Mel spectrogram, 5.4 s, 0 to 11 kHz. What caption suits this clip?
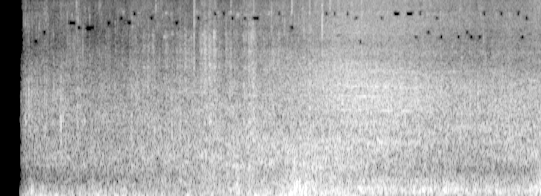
Sound effects > Vehicles
A bus passing by. The sound was recorded at Hervanta (Tampere, Finland). The sound was recorded using Google pixel 6a microphone. No extra gear was used and no editing was performed. The sound was recorded for further classification model development, with a goal to classify vehichles by sound.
